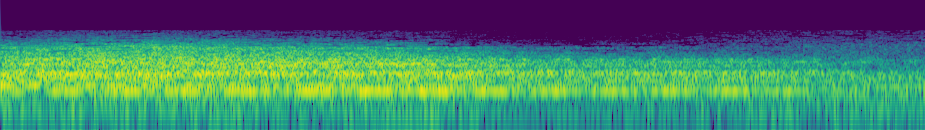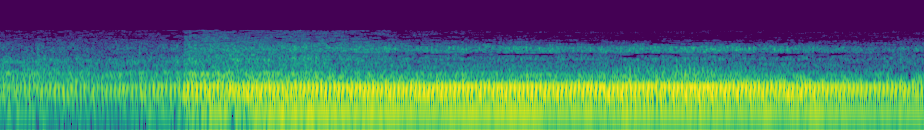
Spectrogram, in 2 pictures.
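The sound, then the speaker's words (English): A car engine drones as the car drives along a country road, a loud steady rumble that eases briefly midway, then returns as a fuller, deeper hum. “The publisher and his chauffeur are driving along a country road.”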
